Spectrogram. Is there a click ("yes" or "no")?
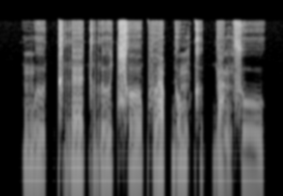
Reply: no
